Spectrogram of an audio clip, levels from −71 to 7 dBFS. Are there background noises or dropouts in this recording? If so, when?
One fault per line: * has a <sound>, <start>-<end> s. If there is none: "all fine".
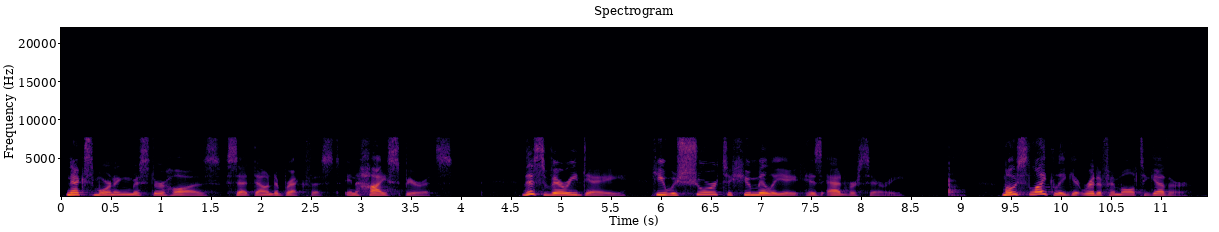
* has a thud, 8.9-9.1 s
